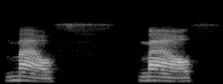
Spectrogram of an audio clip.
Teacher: Oh, enggak ada getarannya nih. Th-nya berarti unvoice.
